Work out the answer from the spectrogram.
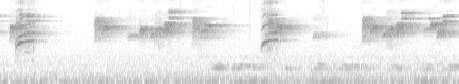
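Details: European goldfinch delivering tiwawati libassad song: repeated bursts of liquid twitters and buzzy notes, each group opening with a sharp rising slur, with faint soft lower notes underneath.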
